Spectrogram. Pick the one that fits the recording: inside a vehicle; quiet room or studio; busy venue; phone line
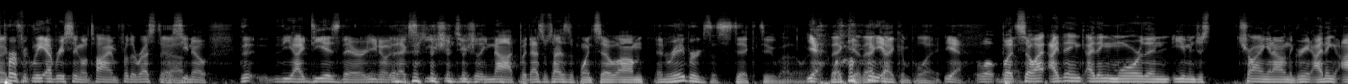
busy venue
